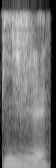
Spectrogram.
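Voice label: "piger", French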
